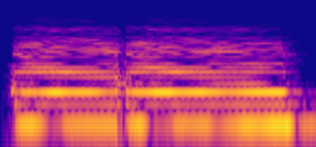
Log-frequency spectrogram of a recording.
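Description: Distorted electric guitar plays two notes on the fourth string at the seventh fret, a sustained loud tone with a brief break near the middle before ringing on and cutting off.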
